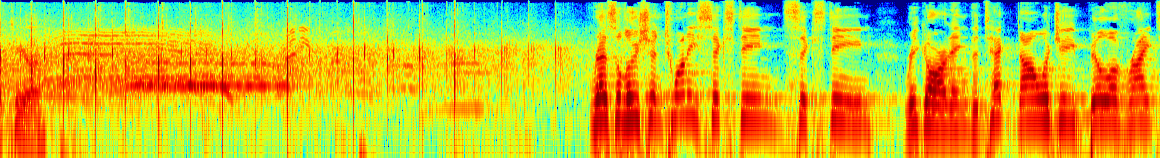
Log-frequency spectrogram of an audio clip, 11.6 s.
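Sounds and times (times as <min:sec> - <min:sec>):
scattered applause: 0:00.0 - 0:05.9
speech: 0:00.1 - 0:00.6, 0:05.9 - 0:11.5.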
